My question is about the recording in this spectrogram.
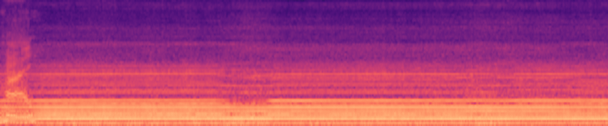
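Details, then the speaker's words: Honda Ruckus scooter after a valve adjustment and tuning attempt, revving too high while riding: the engine snaps up to a high, steady buzz and holds there, the variator sliders seemingly not sliding and the belt not traveling. "I am revving at it's like my sliders aren't sliding or something my belt isn't traveling what happened"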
